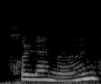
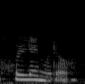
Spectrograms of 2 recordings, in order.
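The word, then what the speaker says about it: חולם: 카마츠는 카메츠로 불리기도 하고, 홀람은 홀렘으로, 키부츠는 쿠부츠로 불리기도 합니다.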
